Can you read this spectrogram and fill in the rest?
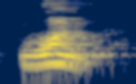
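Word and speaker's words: one: एन का यूज़ करेंगे, लेकिन आपको उस पे ध्यान नहीं देना है, आप इसको प्रोनाउंस कीजिए वन। व आपका यहाँ पे एक्चुअली में है वन, हम लोग पढ़ते हैं हम लोग।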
